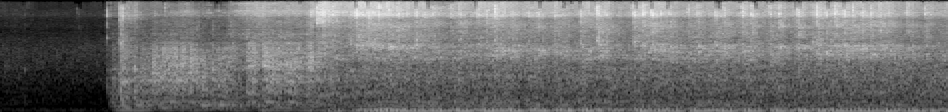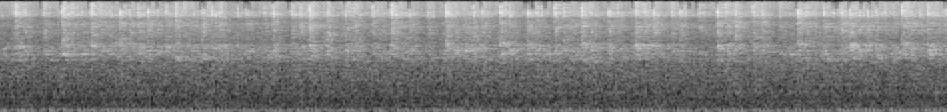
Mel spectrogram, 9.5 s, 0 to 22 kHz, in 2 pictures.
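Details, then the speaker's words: 1936 Chevy pickup, partly warmed up, no exhaust system fitted yet, carburetor still being adjusted; starter catches and it fires straight up, open exhaust chuffing unevenly with a wandering beat, rough idle. "but you can hear it runs kind of idle's kind of rough i do"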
